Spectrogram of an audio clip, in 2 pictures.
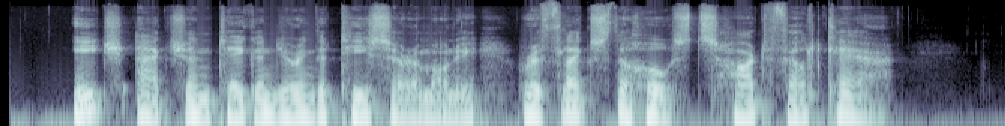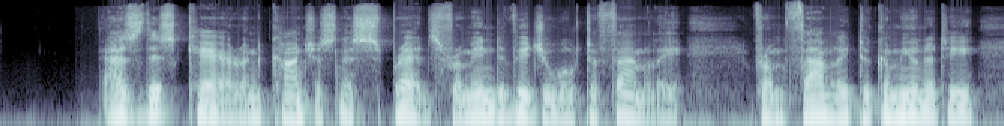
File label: Narration English Male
